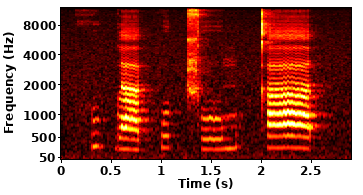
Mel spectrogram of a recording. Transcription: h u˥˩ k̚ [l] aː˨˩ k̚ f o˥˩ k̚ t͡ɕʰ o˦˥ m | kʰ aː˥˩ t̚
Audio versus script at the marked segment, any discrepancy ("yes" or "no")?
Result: no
